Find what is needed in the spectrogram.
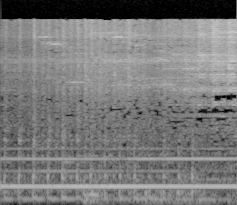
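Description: Live band music: a single note held steady over a low, quick pulsing beat.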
